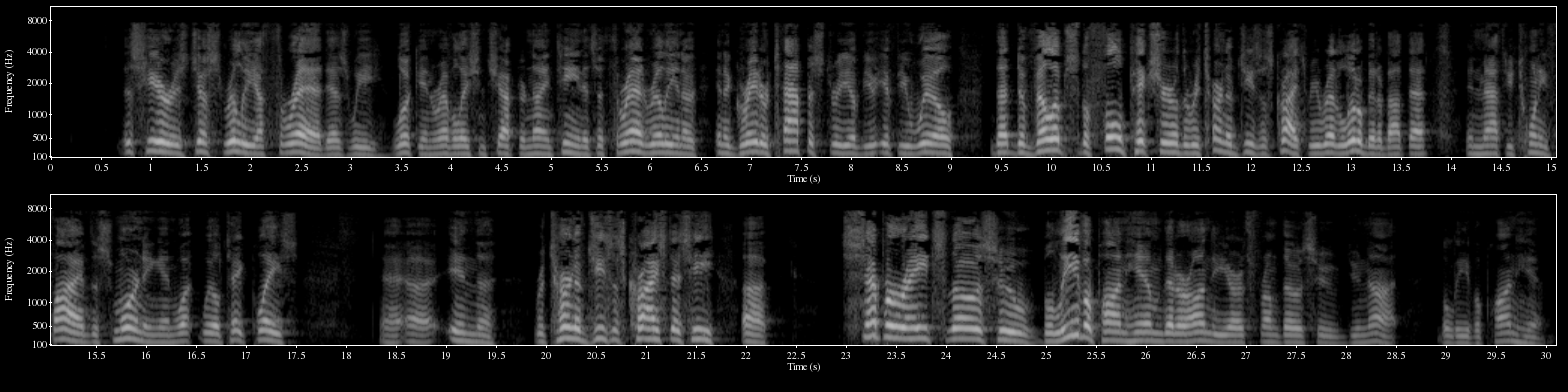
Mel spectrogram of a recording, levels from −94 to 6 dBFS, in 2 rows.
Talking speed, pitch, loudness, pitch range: 165 wpm, 175 Hz, -36 LUFS, 160-205 Hz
